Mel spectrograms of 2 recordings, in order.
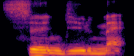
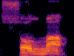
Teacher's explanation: Sündürmek, all the vowels are front, but solmak, all the vowels are back. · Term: backness harmony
